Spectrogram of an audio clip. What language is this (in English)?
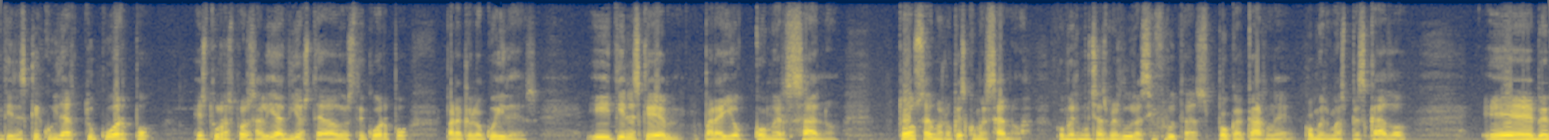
Spanish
